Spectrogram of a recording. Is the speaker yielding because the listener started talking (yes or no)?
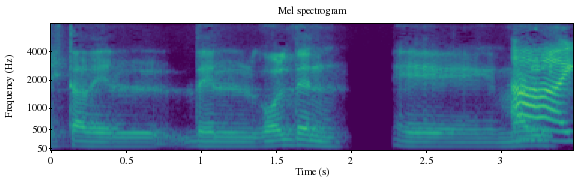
yes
